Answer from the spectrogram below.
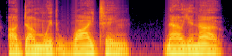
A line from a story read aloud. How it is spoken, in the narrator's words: the Gryphon went on in a deep voice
